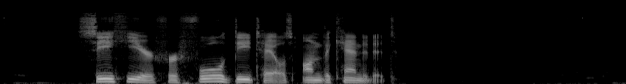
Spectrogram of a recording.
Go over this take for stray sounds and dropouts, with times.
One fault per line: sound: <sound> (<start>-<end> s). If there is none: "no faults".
no faults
